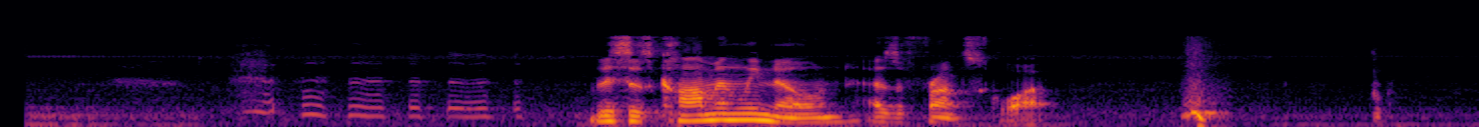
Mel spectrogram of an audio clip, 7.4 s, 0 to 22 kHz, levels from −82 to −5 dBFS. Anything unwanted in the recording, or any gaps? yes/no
yes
